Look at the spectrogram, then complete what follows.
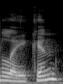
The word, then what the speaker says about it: Leikin: I'm Leikin, rhymes with bacon.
